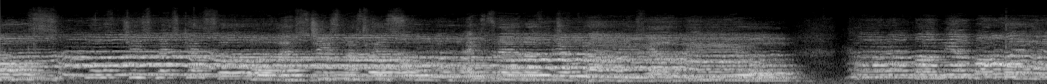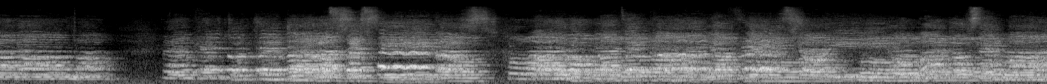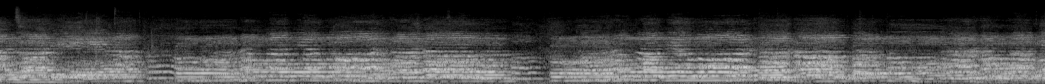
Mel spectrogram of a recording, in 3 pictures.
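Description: Mixed-voice a cappella choir singing in parts, men and women together, with short breaks in the singing about eight, twelve and fifteen seconds in.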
